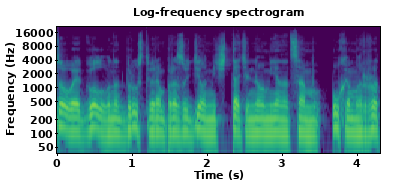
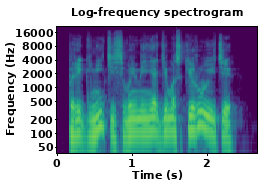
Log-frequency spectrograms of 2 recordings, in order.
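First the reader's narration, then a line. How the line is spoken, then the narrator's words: Hissing. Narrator (Russian): прошипел я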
